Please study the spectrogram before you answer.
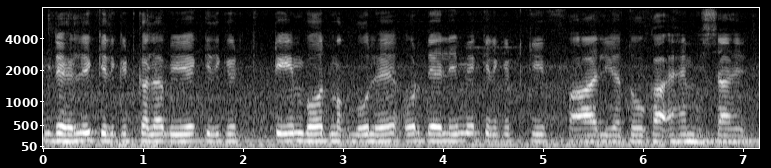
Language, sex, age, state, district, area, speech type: Urdu, male, 18-30, Delhi, Central Delhi, urban, spontaneous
